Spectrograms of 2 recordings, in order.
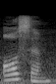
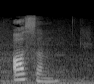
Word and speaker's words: awesome: Kalau misalnya British itu agak O, awesome, awesome. Kalau American, awesome. Jadi kalau di British itu agak lebih O, awesome.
